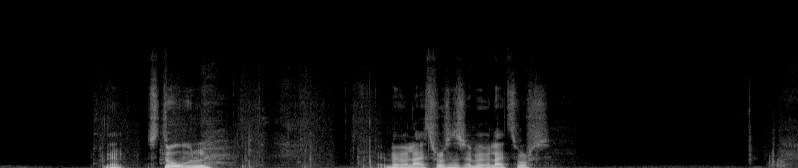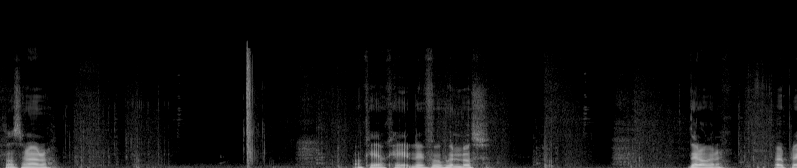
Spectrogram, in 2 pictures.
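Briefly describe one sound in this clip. A young man talks calmly in short bursts into a close microphone.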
